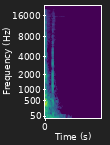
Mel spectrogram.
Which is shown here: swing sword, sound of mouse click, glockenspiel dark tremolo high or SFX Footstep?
SFX Footstep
